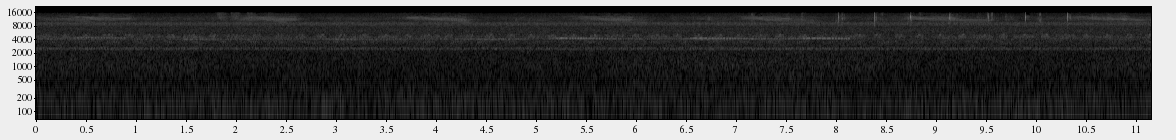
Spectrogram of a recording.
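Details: Autumn cricket chorus from a forest mixed with other insects: layered high whirring and a rapid pulsing trill, a few faint clicks late on, all over constant stream water noise; not recorded with professional gear.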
